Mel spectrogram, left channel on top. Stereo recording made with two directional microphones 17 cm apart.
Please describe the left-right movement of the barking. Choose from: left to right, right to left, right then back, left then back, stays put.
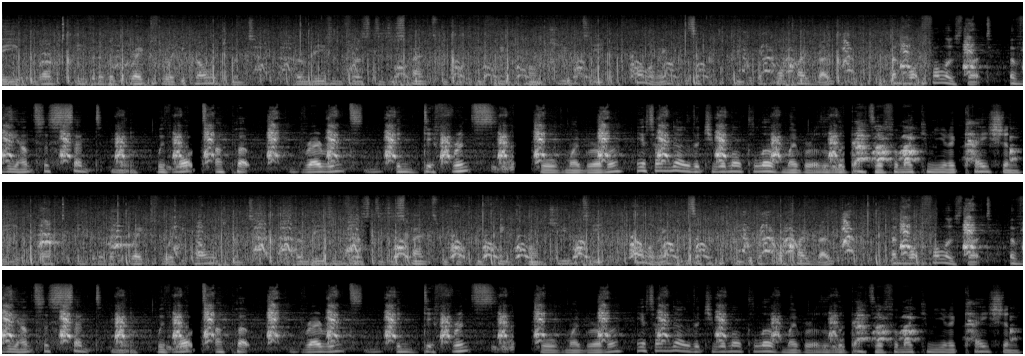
right to left.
